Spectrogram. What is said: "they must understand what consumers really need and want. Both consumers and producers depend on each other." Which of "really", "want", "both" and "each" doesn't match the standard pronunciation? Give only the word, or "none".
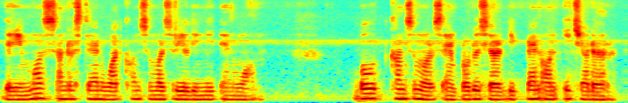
both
